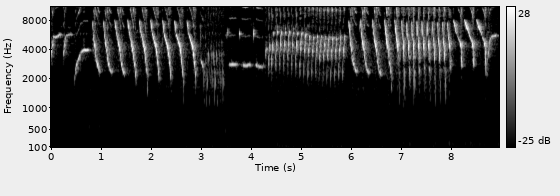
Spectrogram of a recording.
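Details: Canary singing vigorously with sharp 'cuit cuit' chirps and rolls, used to lure and tutor young canaries: rapid runs of steeply falling high whistles, a lower buzzy rattle, then fast even trills and more sweeping notes.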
